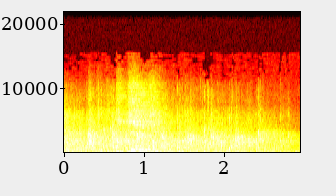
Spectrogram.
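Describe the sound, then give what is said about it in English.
A crowd claps steadily for the Holy Ghost, a dense wash of many overlapping hand claps lasting the whole stretch, with a low sustained hum beneath and the clapping easing slightly toward the end. “Clap your hands for the Holy Ghost.”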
